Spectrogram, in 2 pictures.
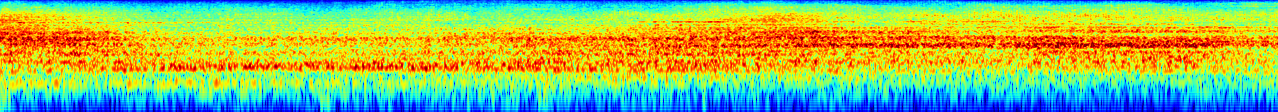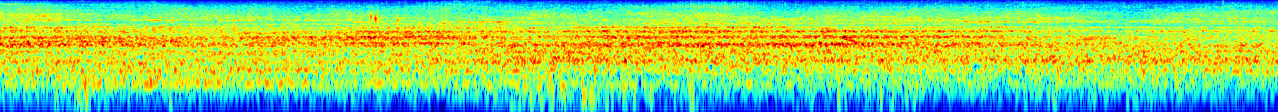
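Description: Propeller engines roar steadily as a plane rolls along a runway.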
